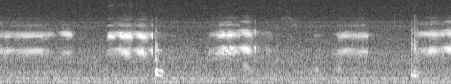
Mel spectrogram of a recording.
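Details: Tree frogs singing at night after warm summer rain: separated chirping bursts with stacked harmonics, some louder and closer, interrupted by occasional sharp clicks, with a quiet background drone.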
